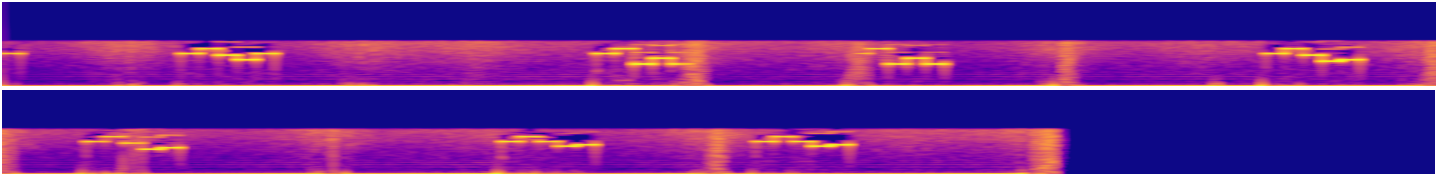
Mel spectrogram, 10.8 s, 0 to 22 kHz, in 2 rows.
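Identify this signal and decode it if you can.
Five-tone selective call (ZVEI), heard as quick runs of five tones, tones of about 80 ms. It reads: 88748 88151 88734 88734 88856 88856
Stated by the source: ZVEI five-tone selective call 88749 received on an SDR.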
